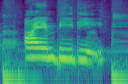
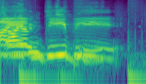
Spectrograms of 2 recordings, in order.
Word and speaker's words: IMDb: Wait, I said IMBD. Oh, it's IMDb.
